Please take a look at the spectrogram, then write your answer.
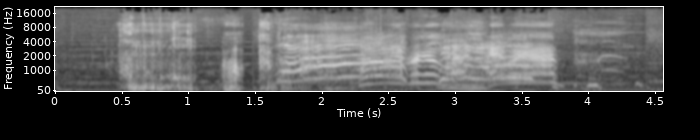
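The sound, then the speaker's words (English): A voice imitates a squealing pig, with a couple of harsh grunting bursts followed by long, wavering high-pitched squeals that rise and fall, loud and strained throughout. “I went the squealing route.”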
